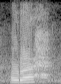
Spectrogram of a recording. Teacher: را کے اوپر زبر ہے، ہا کے اوپر جزم ہے، پچھلے والے حرف را سے ملا کے پڑھیں گے. ہا حروف ہمس میں سے ہے، ہمس ہوگا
